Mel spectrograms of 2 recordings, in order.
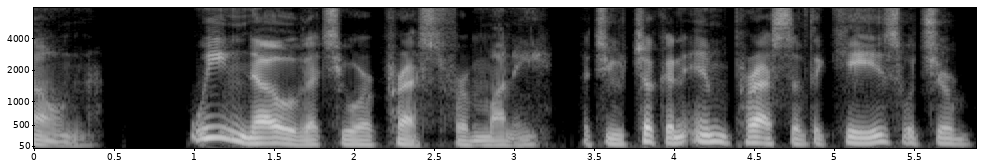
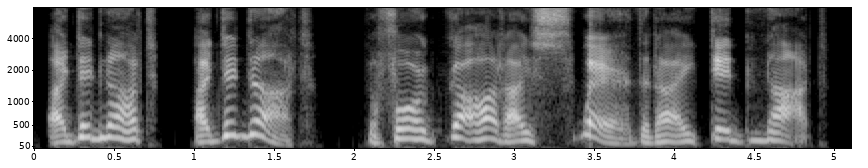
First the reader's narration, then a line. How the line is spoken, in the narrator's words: cried our wretched prisoner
